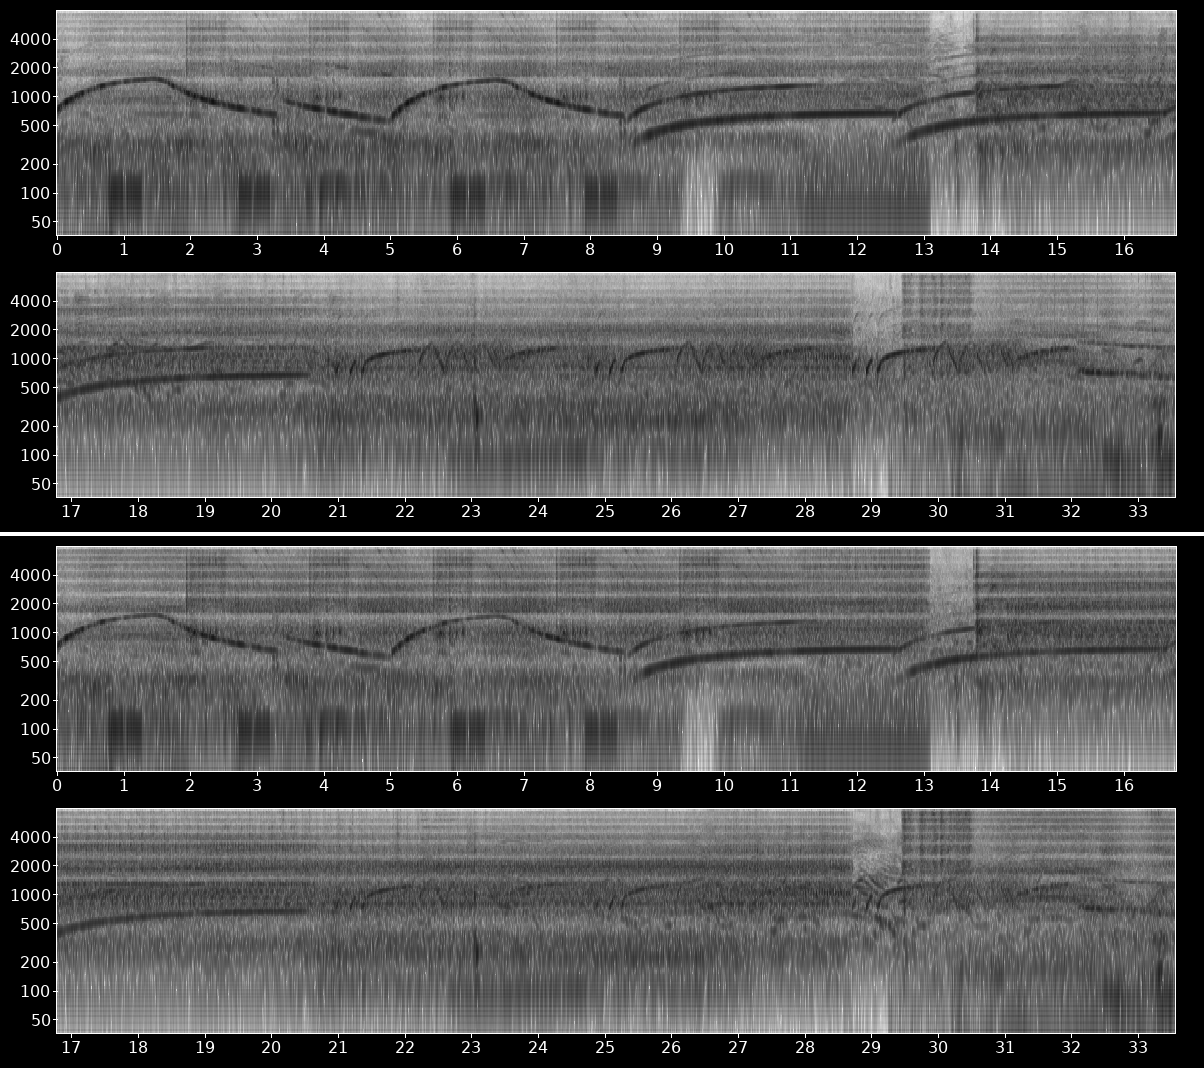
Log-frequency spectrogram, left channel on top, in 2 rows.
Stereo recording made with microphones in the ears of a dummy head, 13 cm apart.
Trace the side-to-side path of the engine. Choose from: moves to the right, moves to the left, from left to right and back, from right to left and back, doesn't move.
doesn't move.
